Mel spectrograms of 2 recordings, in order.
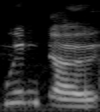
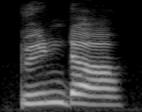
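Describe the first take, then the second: First: The word begins with a W sound. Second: The word begins with a B sound. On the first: "instead of window" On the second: "it's binda"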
